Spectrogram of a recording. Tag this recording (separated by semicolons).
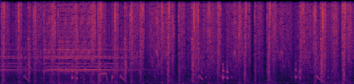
digital; glitch; random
